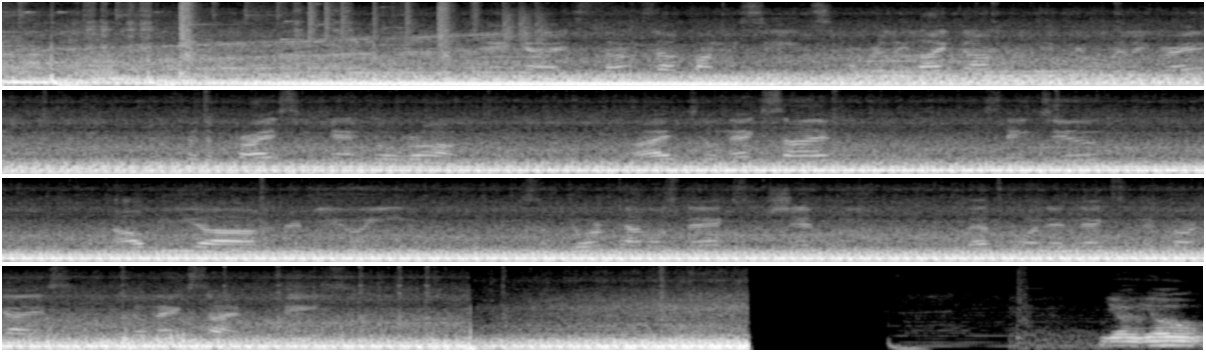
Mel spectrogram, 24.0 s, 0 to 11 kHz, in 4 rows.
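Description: A 2005–2009 Ford Mustang GT's 4.6-litre three-valve V8 slowing as the car pulls up, with its pitch sliding, then settling into a steady idle that cuts off suddenly near the end.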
